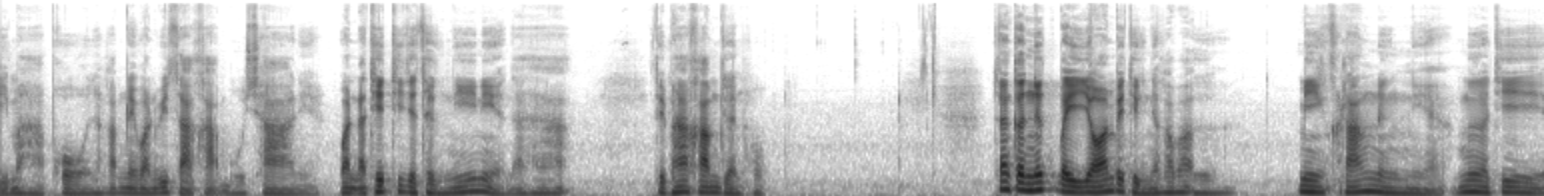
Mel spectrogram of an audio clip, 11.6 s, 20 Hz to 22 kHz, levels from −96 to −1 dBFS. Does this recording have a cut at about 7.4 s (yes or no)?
no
